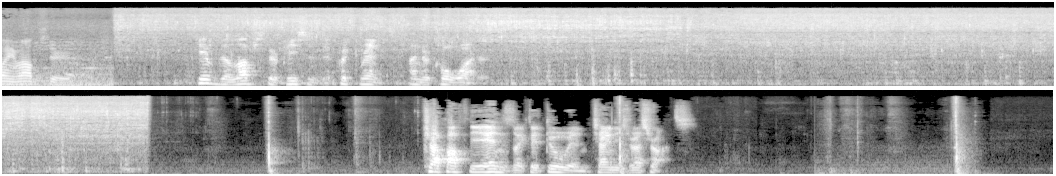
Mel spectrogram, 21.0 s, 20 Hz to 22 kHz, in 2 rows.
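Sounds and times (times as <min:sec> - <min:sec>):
tap water running into sink: 0:01.1 - 0:12.0.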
